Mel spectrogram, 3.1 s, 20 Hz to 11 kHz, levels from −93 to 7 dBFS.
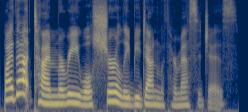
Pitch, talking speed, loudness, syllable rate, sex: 190 Hz, 210 wpm, -19 LUFS, 5.4 syllables/s, female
